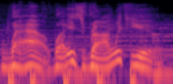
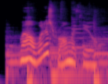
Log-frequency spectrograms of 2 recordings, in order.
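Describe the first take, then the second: First: It is said in a mocking nasal voice. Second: It is said in a normal voice.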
